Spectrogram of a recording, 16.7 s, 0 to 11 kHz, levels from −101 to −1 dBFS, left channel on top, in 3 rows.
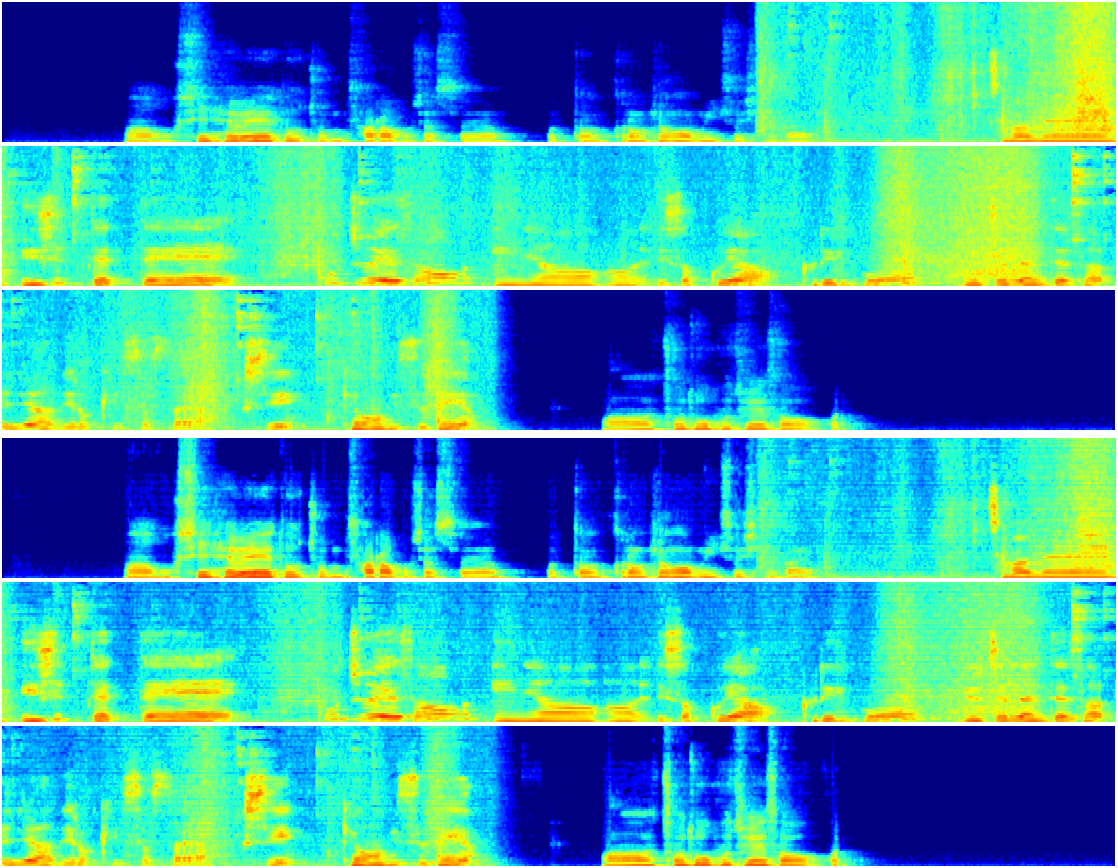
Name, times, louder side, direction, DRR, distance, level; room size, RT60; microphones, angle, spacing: voice 1, 0.6-4.1 14.1-15.3, right 5 dB, 80° right, 0.5 m, -27 dB
sound 1, 3.8-13.6, left 4 dB, 35° left, 0.8 m, -35 dB
voice 2, 4.9-6.7 7.2-12.6 12.8-13.5, right 2 dB, 15° right, 0.6 m, -26 dB
7.9 x 5.4 x 3.1 m
head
